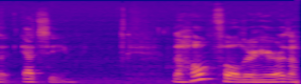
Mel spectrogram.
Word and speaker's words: etc: be aware of and it's called Etsy we pronounce it Etsy the home folder here the home directory contains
